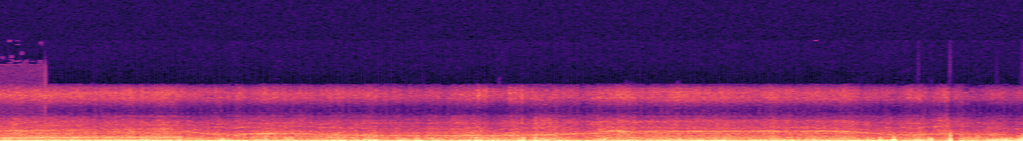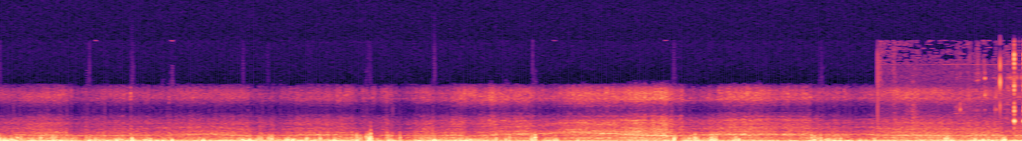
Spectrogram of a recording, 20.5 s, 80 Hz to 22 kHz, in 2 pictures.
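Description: Triumph Tiger 850 Sport's three-cylinder engine running at low speed as the motorcycle rolls slowly, a steady low drone that swells and eases with the throttle.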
